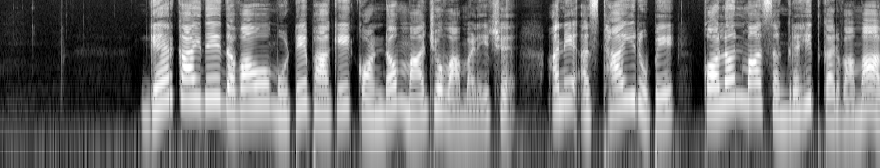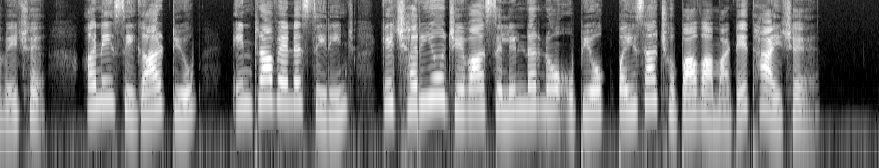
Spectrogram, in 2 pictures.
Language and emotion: Gujarati, neutral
